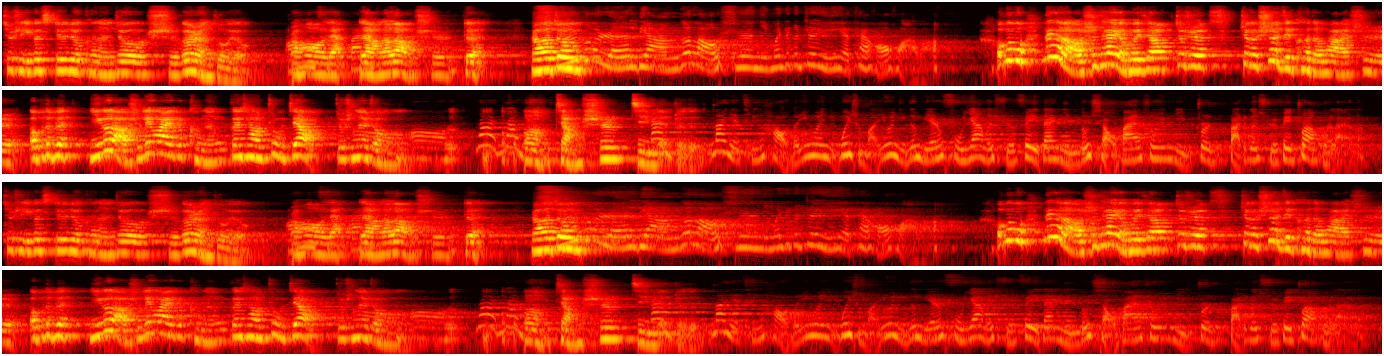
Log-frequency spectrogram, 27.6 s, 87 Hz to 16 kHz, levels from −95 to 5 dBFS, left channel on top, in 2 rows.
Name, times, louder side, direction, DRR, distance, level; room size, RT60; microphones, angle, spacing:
voice 1, 0.0-2.5 2.9-4.9 5.3-5.8 9.8-17.9 18.2-18.4 19.0-20.7, left 5 dB, 35° left, 0.4 m, -29 dB
voice 2, 2.8-4.3 4.7-4.8 5.3-9.4 17.3-19.7 20.2-27.4, left 3 dB, 60° left, 0.9 m, -41 dB
28.0 x 23.5 x 6.2 m
head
